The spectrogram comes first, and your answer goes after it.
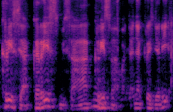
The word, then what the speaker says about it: QRIS: yang dilihat di video jadi krisis ini bacanya chrisya Keris bisa Krisna banyak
